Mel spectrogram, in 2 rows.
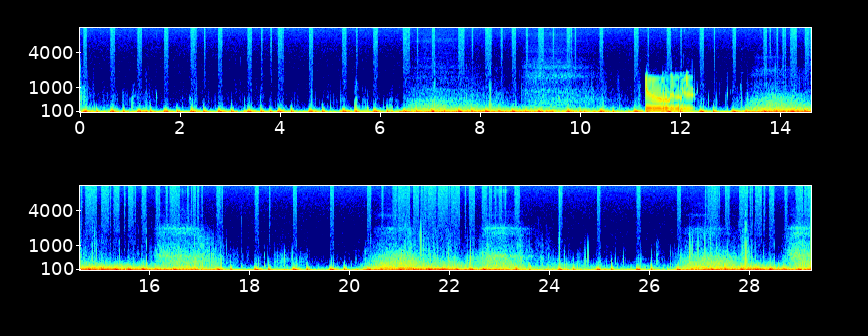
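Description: Steady, low thumping heartbeat at about 109 beats a minute, with slow, heavy breaths rising and falling over it.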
